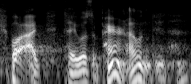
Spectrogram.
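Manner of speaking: put-on low, soft judging old-timer; hushed, low put-on parent voice; mock older parent. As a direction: mutter it like a disapproving older parent. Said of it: "to all you older parents".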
